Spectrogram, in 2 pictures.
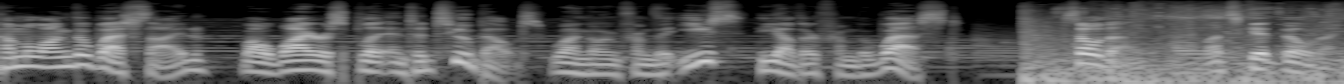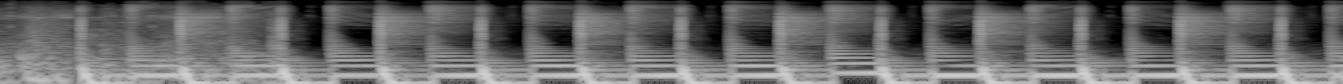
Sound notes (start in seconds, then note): none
